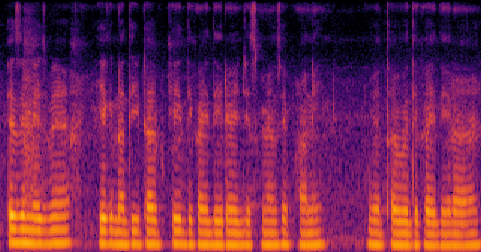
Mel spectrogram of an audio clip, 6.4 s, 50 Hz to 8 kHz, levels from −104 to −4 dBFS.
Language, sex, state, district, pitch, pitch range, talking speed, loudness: Hindi, male, Bihar, Sitamarhi, 145 Hz, 135-150 Hz, 185 wpm, -28 LUFS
